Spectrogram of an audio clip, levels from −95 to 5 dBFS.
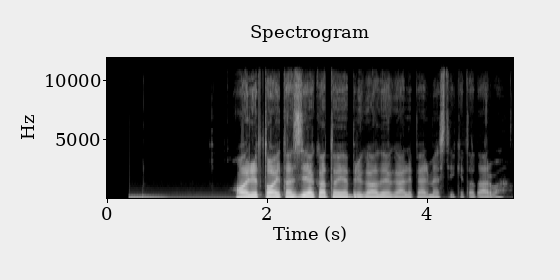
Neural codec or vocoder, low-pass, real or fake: none; 10.8 kHz; real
